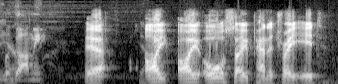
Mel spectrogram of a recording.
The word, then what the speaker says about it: Mogami: the if I pronounce it right, the Megami, the Japanese cruiser. Yeah. That's right. Yeah. Mogami.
